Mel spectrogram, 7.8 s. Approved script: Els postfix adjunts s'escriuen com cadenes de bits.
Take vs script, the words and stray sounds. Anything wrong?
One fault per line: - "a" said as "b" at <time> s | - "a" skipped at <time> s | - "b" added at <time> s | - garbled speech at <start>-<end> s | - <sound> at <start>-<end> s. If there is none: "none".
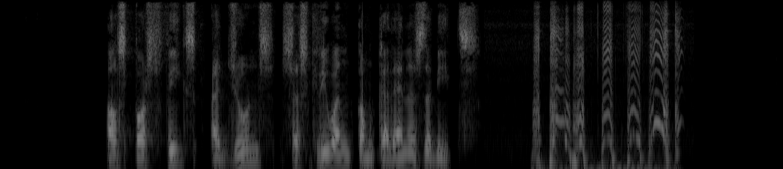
- squeak at 5.3-6.9 s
